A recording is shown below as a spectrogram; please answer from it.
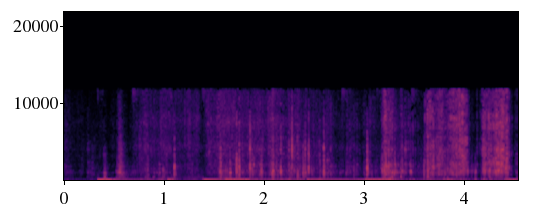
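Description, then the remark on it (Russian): Busy crinkling and tearing of wrapping paper as a heavy, nicely wrapped box is opened, with sharp rustles and rips following one another steadily and no one speaking. “На вид это обычная коробка, ну, слушайте, запакованная красиво, такая тяжелая. Давайте откроем ее вместе.”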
